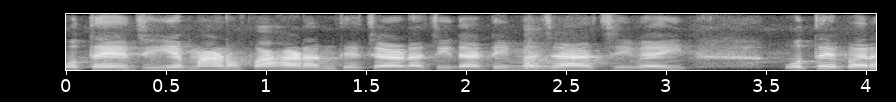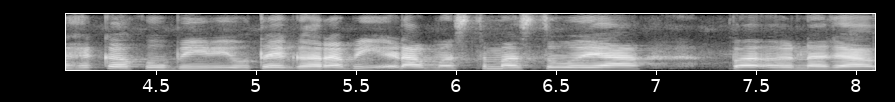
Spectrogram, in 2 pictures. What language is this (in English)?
Sindhi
